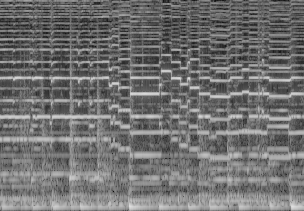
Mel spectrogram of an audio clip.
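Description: Bagpipe music: a melody stepping in pitch over a steady drone, with a regular drumbeat about twice a second.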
